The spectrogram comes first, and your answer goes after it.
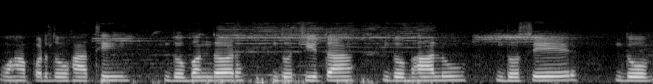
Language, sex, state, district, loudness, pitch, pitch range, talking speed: Hindi, male, Bihar, West Champaran, -17 LUFS, 180 Hz, 175-185 Hz, 120 wpm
